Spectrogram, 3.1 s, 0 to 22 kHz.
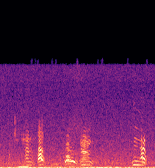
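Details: Gulls at the beach in Brean, Somerset, England, on an April spring day in 2013; a run of short, sharp, downward-bending yelping calls, several in quick succession, over a low steady rumble of wind or surf.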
